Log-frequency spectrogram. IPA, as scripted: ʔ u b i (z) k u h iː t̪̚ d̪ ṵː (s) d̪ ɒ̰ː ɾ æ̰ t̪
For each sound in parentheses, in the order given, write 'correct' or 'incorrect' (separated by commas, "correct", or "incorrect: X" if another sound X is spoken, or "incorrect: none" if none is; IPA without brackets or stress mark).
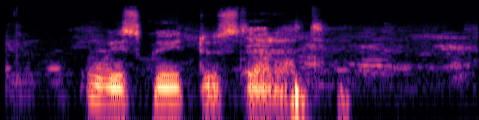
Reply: incorrect: s, correct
